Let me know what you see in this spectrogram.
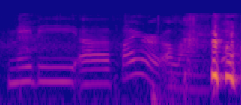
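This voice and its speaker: A woman puts on a character voice pitched high. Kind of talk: film noir detective speech. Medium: audio drama. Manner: clipped, terse.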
